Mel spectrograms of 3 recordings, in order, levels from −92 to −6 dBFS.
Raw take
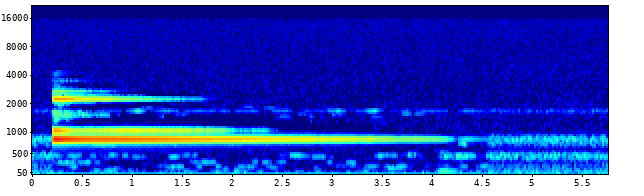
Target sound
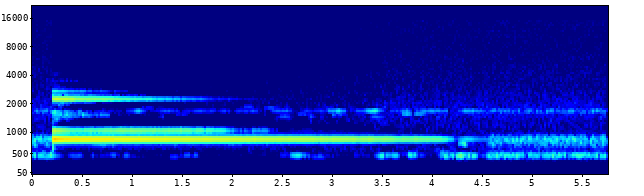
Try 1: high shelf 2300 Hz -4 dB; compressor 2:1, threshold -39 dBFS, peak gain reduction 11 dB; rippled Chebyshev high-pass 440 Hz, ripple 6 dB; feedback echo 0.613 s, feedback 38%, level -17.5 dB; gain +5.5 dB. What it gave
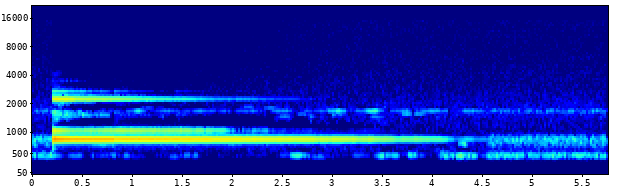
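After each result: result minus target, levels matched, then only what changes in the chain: echo-to-direct +8.5 dB; compressor: peak gain reduction -4.5 dB
change: feedback echo 0.613 s, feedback 38%, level -26 dB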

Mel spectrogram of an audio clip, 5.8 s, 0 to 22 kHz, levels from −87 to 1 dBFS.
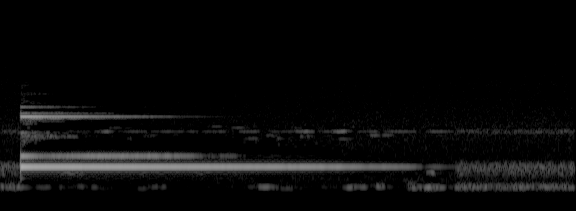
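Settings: compressor: peak gain reduction -4.5 dB
change: compressor 2:1, threshold -48 dBFS, peak gain reduction 15.5 dB

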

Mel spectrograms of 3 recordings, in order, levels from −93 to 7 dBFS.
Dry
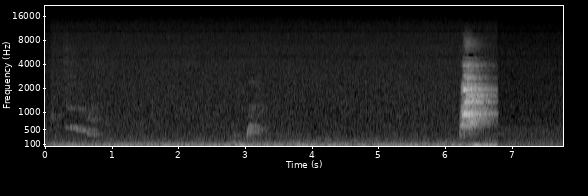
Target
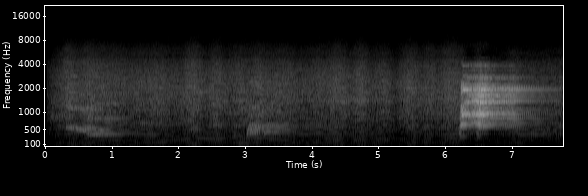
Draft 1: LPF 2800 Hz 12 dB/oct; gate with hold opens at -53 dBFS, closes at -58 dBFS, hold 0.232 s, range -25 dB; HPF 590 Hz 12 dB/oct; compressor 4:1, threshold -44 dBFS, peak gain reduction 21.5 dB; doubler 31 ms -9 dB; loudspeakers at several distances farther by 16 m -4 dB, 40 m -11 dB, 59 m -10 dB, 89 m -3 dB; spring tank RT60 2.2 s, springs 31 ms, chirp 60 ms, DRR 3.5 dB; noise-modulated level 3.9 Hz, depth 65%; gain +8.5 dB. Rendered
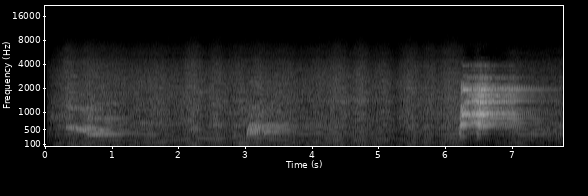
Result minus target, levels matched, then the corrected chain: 500 Hz band +11.0 dB
LPF 2800 Hz 12 dB/oct; gate with hold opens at -53 dBFS, closes at -58 dBFS, hold 0.232 s, range -25 dB; HPF 1300 Hz 12 dB/oct; compressor 4:1, threshold -44 dBFS, peak gain reduction 19.5 dB; doubler 31 ms -9 dB; loudspeakers at several distances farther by 16 m -4 dB, 40 m -11 dB, 59 m -10 dB, 89 m -3 dB; spring tank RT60 2.2 s, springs 31 ms, chirp 60 ms, DRR 3.5 dB; noise-modulated level 3.9 Hz, depth 65%; gain +8.5 dB

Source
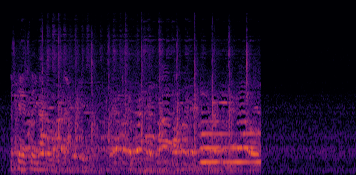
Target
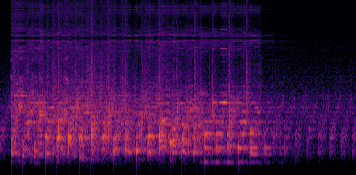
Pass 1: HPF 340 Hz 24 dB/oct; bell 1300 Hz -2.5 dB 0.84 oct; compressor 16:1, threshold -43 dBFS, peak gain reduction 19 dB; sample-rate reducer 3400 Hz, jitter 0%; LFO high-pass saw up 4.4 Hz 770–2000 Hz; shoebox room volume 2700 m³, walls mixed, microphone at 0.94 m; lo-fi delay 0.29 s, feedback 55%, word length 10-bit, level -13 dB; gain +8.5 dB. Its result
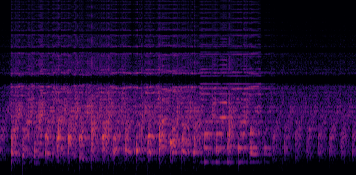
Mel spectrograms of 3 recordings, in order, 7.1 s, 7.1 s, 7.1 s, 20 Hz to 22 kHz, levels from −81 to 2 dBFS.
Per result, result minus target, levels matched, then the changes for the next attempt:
compressor: peak gain reduction +6 dB; sample-rate reducer: distortion +7 dB
change: compressor 16:1, threshold -36.5 dBFS, peak gain reduction 13 dB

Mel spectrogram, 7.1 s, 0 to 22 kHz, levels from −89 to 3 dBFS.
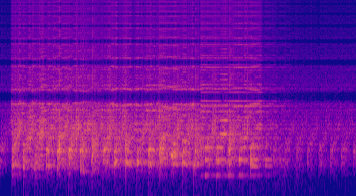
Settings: sample-rate reducer: distortion +7 dB
change: sample-rate reducer 9000 Hz, jitter 0%

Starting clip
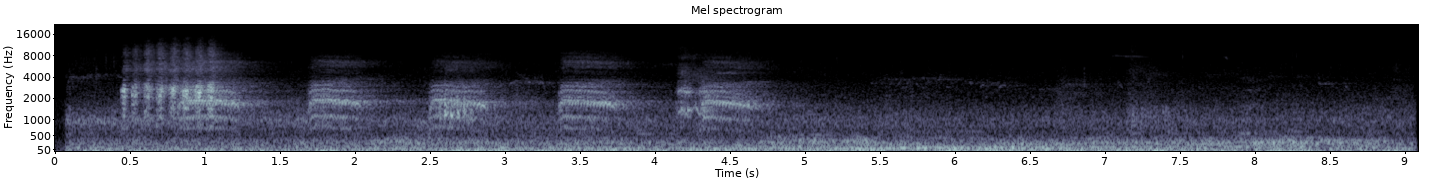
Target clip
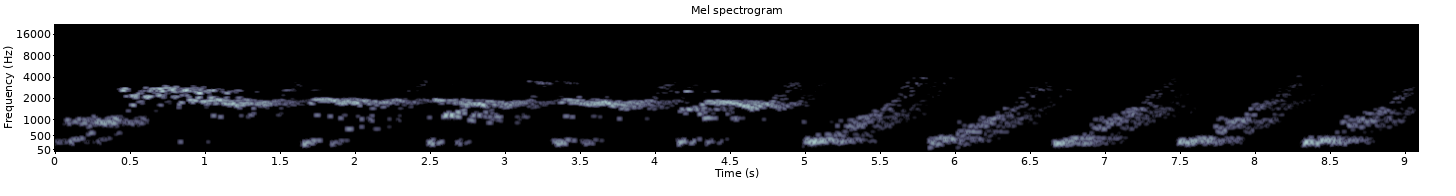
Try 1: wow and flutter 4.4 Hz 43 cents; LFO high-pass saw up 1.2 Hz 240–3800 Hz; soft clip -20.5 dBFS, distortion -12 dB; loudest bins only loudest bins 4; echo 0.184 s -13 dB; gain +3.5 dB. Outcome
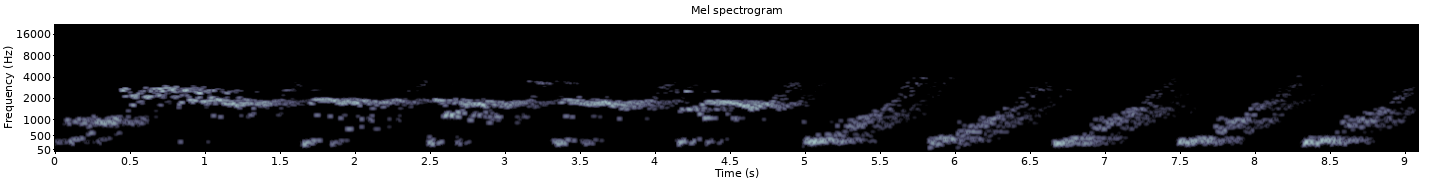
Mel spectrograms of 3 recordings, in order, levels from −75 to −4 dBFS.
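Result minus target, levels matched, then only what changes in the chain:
soft clip: distortion +11 dB
change: soft clip -11 dBFS, distortion -24 dB

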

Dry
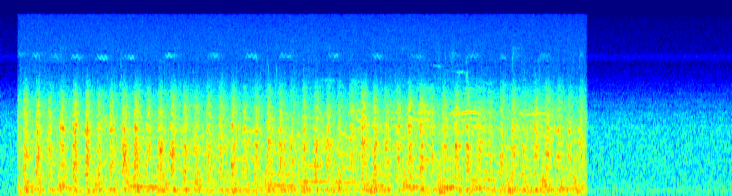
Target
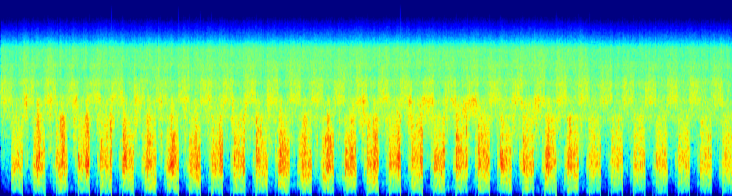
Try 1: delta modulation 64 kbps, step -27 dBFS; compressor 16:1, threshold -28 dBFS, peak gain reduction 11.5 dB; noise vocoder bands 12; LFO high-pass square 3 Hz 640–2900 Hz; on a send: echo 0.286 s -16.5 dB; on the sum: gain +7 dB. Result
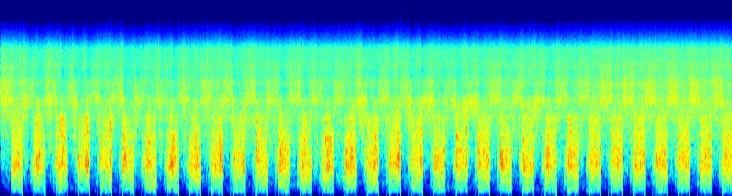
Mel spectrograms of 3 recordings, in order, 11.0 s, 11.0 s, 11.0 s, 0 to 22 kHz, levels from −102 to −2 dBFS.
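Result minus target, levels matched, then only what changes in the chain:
compressor: peak gain reduction +6.5 dB
change: compressor 16:1, threshold -21 dBFS, peak gain reduction 5 dB

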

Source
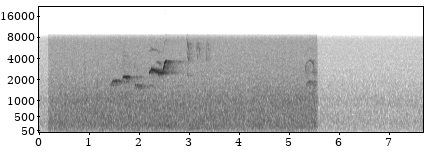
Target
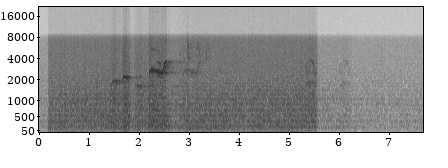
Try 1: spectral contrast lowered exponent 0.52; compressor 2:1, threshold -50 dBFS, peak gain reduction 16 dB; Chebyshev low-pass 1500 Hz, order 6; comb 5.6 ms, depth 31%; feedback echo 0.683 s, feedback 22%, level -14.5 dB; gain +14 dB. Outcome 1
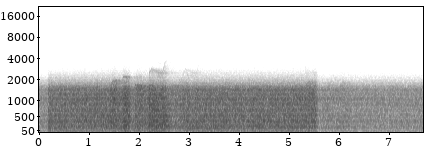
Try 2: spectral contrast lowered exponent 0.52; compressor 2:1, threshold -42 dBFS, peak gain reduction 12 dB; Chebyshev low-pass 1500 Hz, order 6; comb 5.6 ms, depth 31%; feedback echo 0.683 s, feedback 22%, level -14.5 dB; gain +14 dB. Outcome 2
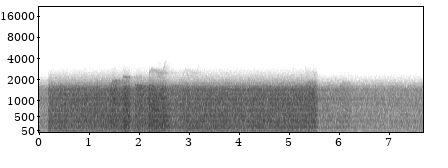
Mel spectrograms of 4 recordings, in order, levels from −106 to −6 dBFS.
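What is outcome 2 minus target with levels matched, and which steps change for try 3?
2000 Hz band -4.5 dB
remove: Chebyshev low-pass 1500 Hz, order 6

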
